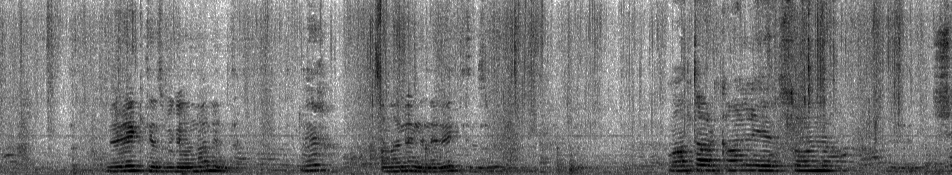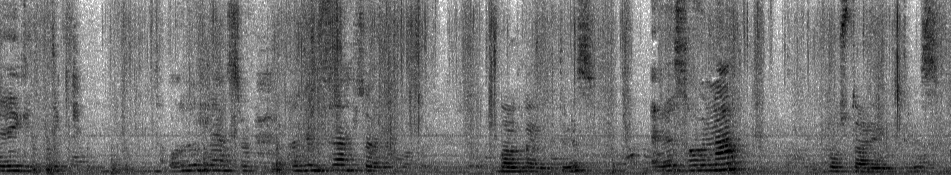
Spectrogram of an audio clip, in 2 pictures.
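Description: A woman talks calmly and close by.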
